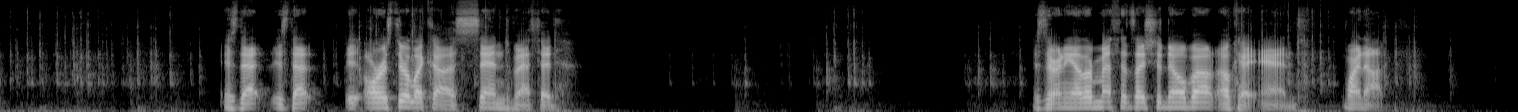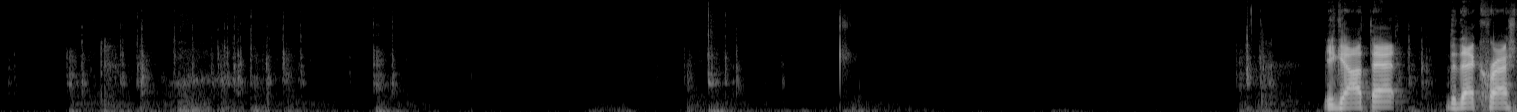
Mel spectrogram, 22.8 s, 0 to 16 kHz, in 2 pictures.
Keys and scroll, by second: 0.0-1.1 typing, 0.3 ctrl+w, 0.4 ctrl+o, 0.5 ctrl+c, 0.6 ctrl+:, 0.9 Return, 0.9 ctrl+a, 1.4 ctrl+c, 2.2 Up, 2.6-7.7 typing, 5.6 Up, 7.7 Up, 9.1-10.6 typing, 12.0 Return, 12.1-13.6 typing, 13.2 ctrl+a, 13.6 Up, 14.3 Return, 16.8 ctrl+c, 21.5 alt+{, 21.8 ctrl+a, 22.0 2.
